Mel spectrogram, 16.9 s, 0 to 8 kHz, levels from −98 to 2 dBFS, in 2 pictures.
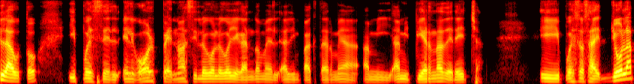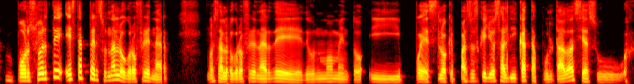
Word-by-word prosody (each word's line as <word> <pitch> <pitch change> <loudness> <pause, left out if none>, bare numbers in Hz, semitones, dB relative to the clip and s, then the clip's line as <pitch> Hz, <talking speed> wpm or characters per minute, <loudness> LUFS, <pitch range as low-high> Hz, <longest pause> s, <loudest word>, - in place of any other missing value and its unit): del 170 - +9
auto, 110 -2 +4 0.4
y, 120 - -3
pues, 105 -3 -1
el 85 -3 -4
el 100 0 -2
golpe, 115 -4 0
¿no? 100 +3 -4
Así 105 0 -4
luego, 100 0 +1
luego 100 +1 +1
llegándome 90 0 -3
al 90 0 -5
impactarme 85 +1 -7
a 90 - -6
a 90 - -6
mi 85 -2 -9
a 95 - -1
mi 95 -3 -4
pierna 105 +3 +1
derecha, 90 0 -3 0.7
y, 110 -2 +1
pues, 105 -1 -3
o - - +1
sea, - - +5 0.2
yo 150 +6 +8
la 200 +2 +7 0.2
por 130 0 +4
suerte 200 - +3
esta 190 +6 +3
persona 165 -7 +1
logró 100 -11 +3
frenar, 100 -9 -2 0.5
o - - -5
sea, - - +3
logró 100 0 +1
frenar 105 -3 -1
de 95 -7 0
de 90 - -7
un 95 +2 -7
momento. 105 -3 -7
Y, 95 -3 -6 0.2
pues, - - +1
lo - - +4
que - - -5
pasa 120 +2 -1
es 120 - -7
que 130 - +1
yo 120 0 +1
salí 115 0 +1
catapultado 115 -8 +3
hacia - - +2
su 90 -2 -10
100 Hz, 190 wpm, -25 LUFS, 90-115 Hz, 0.7 s, del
